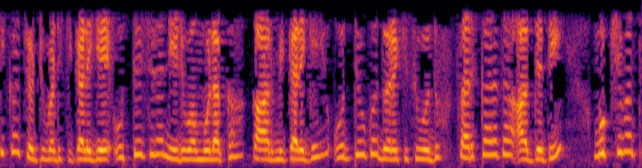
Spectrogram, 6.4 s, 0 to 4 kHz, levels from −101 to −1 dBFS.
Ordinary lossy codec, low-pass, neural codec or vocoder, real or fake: none; 3.6 kHz; none; real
